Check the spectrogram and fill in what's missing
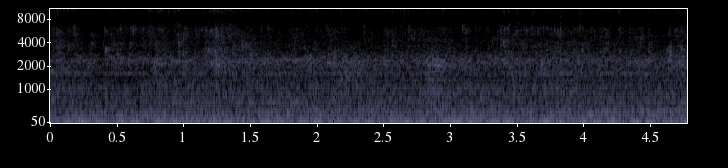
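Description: Sugar syrup mixture poured over a blueberry cobbler, a steady continuous splashing pour with even loudness throughout, close up and without talking.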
